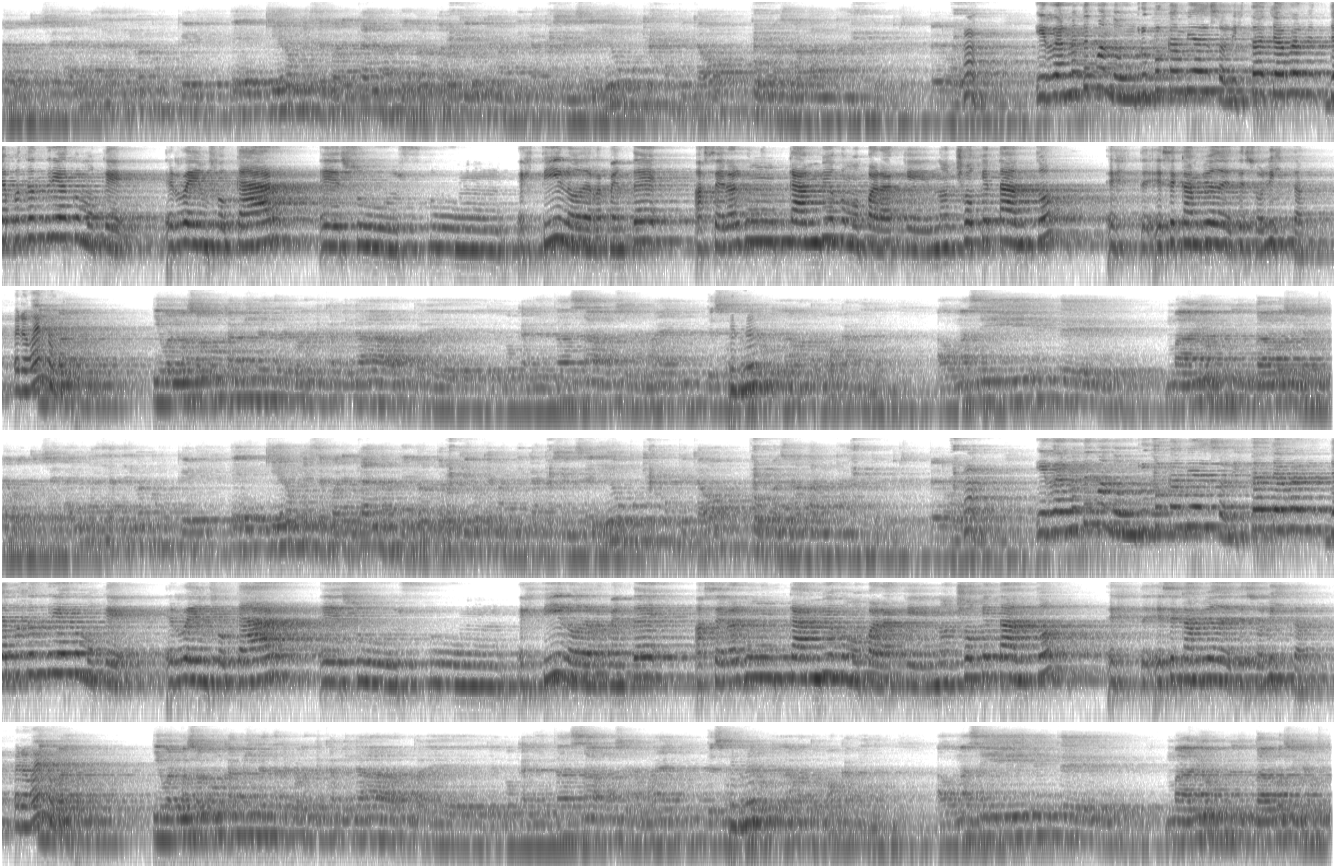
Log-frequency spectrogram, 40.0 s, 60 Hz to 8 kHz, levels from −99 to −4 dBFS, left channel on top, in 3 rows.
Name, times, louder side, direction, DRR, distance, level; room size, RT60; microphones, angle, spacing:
voice 1, 0.0-10.1 27.0-27.4 28.1-35.5 36.0-39.8, equal, 10° right, -4 dB, 1.6 m, -41 dB
Clock, 4.4-4.5 5.4-5.5 6.0-6.1 6.4-6.5 7.5-7.6 8.3-8.6 9.1-9.2 9.5-9.6 10.1-10.6 11.5-12.0 12.3-12.6 13.5-13.6 14.3-14.4, right 4 dB, 90° right, 1.9 m, -52 dB
voice 2, 10.3-14.5 15.0-16.1 16.5-19.9 20.3-23.9 24.4-26.4 26.8-27.2 33.9-34.2, left 3 dB, 40° left, 5 dB, 0.6 m, -31 dB
13.5 x 4.6 x 6.0 m, 2.6 s
head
